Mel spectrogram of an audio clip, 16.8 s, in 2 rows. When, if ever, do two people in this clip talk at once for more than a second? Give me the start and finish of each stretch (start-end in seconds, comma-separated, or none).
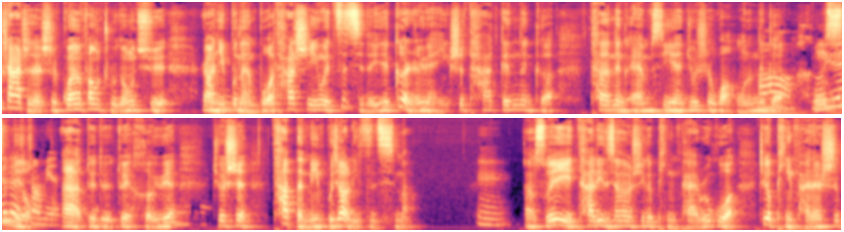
7.5-9.3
